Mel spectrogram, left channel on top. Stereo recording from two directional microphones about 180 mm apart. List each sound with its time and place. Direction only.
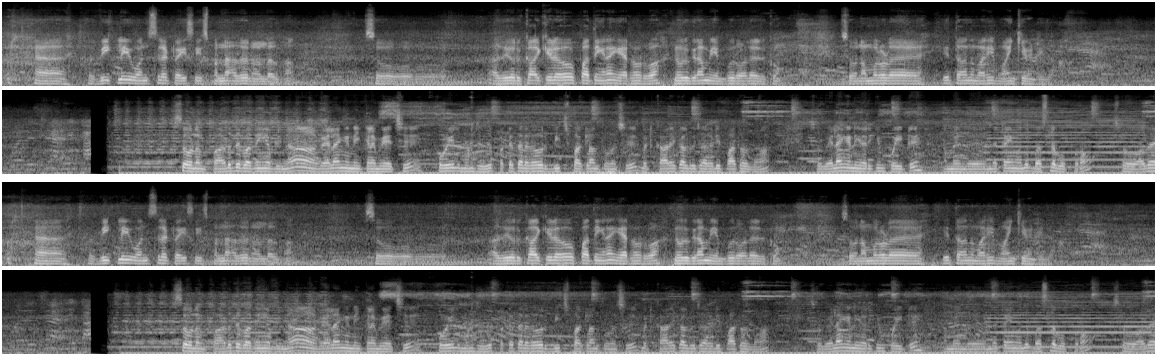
0.1 s speech: 15° right (ahead or behind)
3.6 s speech: 20° right (ahead or behind)
13.2 s speech: centre (ahead or behind)
21.5 s speech: centre (ahead or behind)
